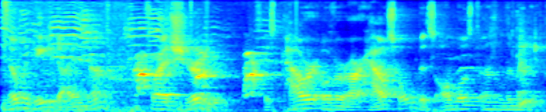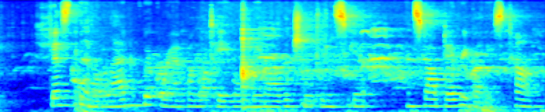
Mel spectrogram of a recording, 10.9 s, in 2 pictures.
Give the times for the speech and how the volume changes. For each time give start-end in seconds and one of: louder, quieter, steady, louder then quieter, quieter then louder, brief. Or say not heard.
0.0-10.8 steady.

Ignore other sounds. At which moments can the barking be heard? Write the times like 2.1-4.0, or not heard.
1.1-2.9, 6.2-7.7.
